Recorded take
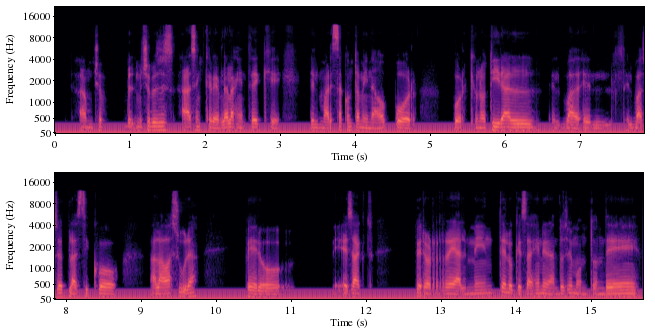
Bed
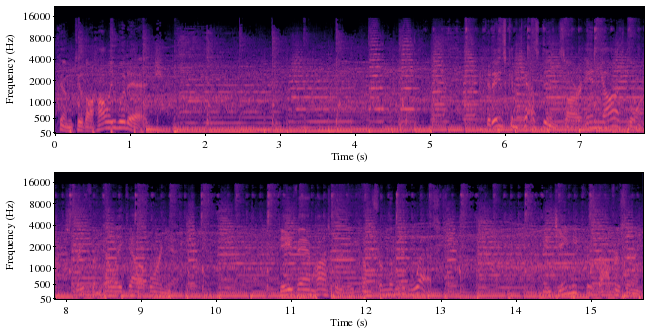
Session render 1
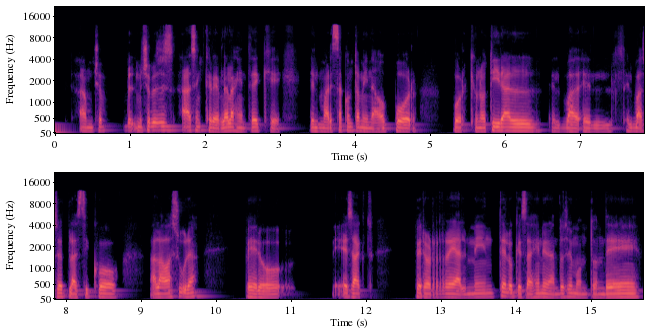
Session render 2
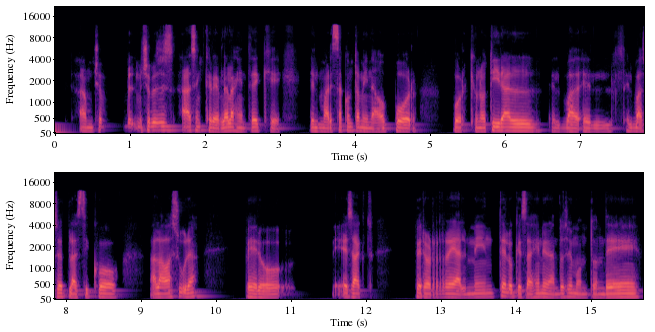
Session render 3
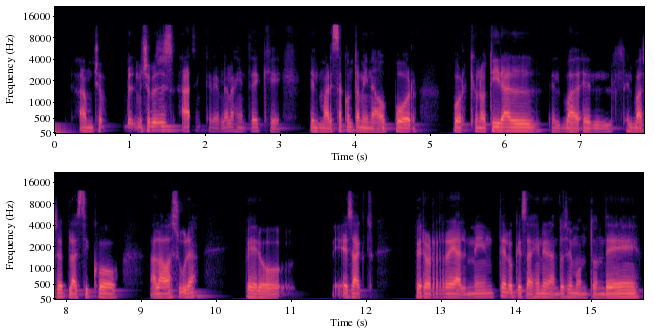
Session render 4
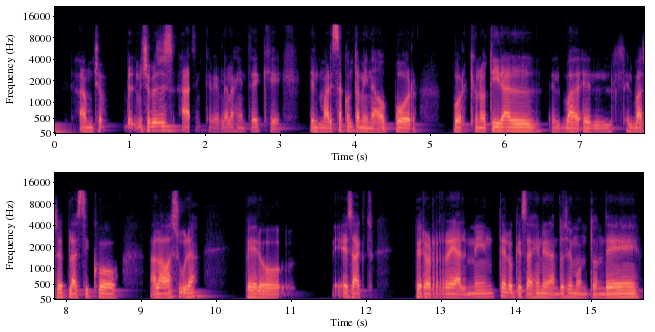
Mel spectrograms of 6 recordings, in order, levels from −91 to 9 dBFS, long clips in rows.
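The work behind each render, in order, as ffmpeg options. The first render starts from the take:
-af "bandreject=f=60:t=h:w=4,bandreject=f=120:t=h:w=4,bandreject=f=180:t=h:w=4,bandreject=f=240:t=h:w=4,bandreject=f=300:t=h:w=4"
-filter_complex "[0:a]asettb=1/sr,asplit=3[s0][s1][s2];[s0]atrim=end=0.614[s3];[s1]atrim=start=0.61:end=1.16,asetpts=PTS-STARTPTS,afade=t=in:d=0.004:c=qsin,afade=t=out:st=0.546:d=0.004:c=qsin,highpass=270[s4];[s2]atrim=start=1.156[s5];[s3][s4]acrossfade=d=0.004:c1=hsin:c2=qsin[s6];[s6][s5]acrossfade=d=0.004:c1=qsin:c2=hsin"
-filter_complex "[0:a]asettb=1/sr,asplit=3[s0][s1][s2];[s0]atrim=end=6.984[s3];[s1]atrim=start=6.98:end=7.97,asetpts=PTS-STARTPTS,afade=t=in:d=0.004:c=qsin,afade=t=out:st=0.986:d=0.004:c=qsin,lowpass=f=6000:w=0.5412,lowpass=f=6000:w=1.3066[s4];[s2]atrim=start=7.966[s5];[s3][s4]acrossfade=d=0.004:c1=hsin:c2=qsin[s6];[s6][s5]acrossfade=d=0.004:c1=qsin:c2=hsin,asettb=1/sr,asplit=3[s7][s8][s9];[s7]atrim=end=13.384[s10];[s8]atrim=start=13.38:end=14.09,asetpts=PTS-STARTPTS,afade=t=in:d=0.004:c=qsin,afade=t=out:st=0.706:d=0.004:c=qsin,aemphasis=mode=reproduction:type=50kf[s11];[s9]atrim=start=14.086[s12];[s10][s11]acrossfade=d=0.004:c1=hsin:c2=qsin[s13];[s13][s12]acrossfade=d=0.004:c1=qsin:c2=hsin,asplit=2[s14][s15];[s14]atrim=end=1.8,asetpts=PTS-STARTPTS,afade=t=out:st=1.796:d=0.004:c=hsin[s16];[s15]atrim=start=1.8,asetpts=PTS-STARTPTS,afade=t=in:d=1.73[s17];[s16][s17]concat=n=2:v=0:a=1"
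-af "volume=2.51,alimiter=limit=0.794:level=0:latency=1"

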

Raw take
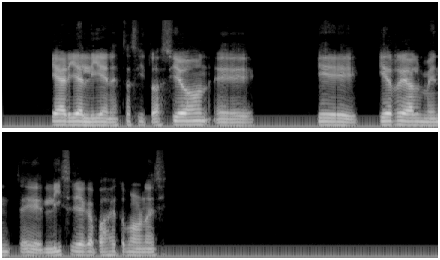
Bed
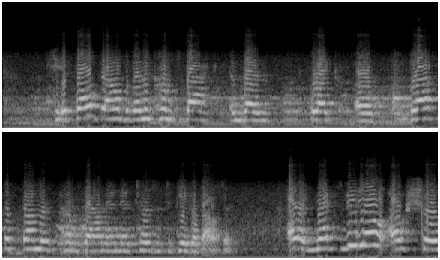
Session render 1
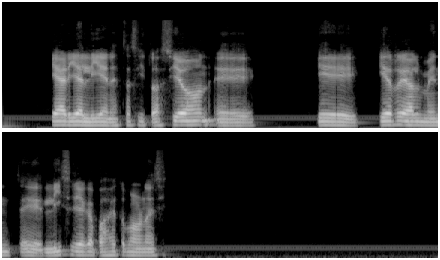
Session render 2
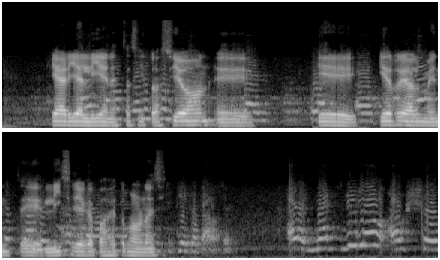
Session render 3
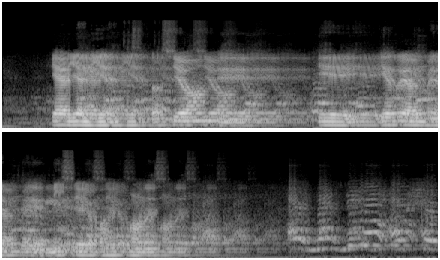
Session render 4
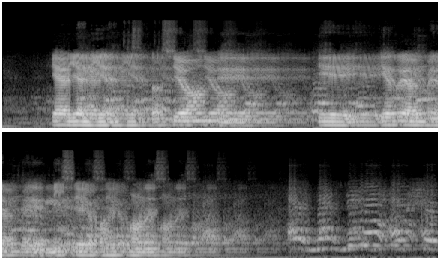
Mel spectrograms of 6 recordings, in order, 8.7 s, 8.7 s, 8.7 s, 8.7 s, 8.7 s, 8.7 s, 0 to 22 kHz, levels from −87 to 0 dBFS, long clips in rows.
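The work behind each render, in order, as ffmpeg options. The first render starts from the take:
-af "bandreject=f=60:t=h:w=4,bandreject=f=120:t=h:w=4,bandreject=f=180:t=h:w=4,bandreject=f=240:t=h:w=4"
-filter_complex "[1:a]volume=0.376[s0];[0:a][s0]amix=inputs=2:normalize=0"
-filter_complex "[0:a]asplit=2[s0][s1];[s1]adelay=46,volume=0.708[s2];[s0][s2]amix=inputs=2:normalize=0,asplit=2[s3][s4];[s4]aecho=0:1:306|612|918|1224|1530:0.447|0.179|0.0715|0.0286|0.0114[s5];[s3][s5]amix=inputs=2:normalize=0"
-af "volume=1.19,alimiter=limit=0.708:level=0:latency=1"

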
